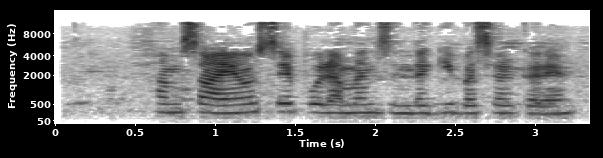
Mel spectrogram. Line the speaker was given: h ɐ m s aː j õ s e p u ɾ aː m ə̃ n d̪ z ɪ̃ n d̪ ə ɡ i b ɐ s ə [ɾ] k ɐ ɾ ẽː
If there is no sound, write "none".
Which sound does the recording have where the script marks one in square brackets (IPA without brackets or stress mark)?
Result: ɾ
